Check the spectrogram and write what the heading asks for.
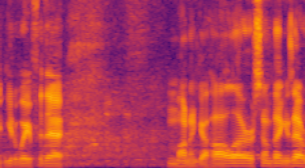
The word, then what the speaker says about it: Monongahela: Monongahela or something, is that right? Is that close? And I was like, is it the Monongahela River?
